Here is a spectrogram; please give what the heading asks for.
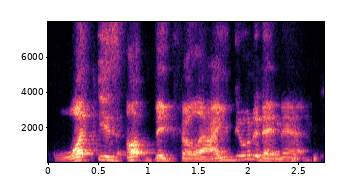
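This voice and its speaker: A man's voice: medium pitch, animated, moderate pace, fairly bright tone, slight background noise. A man hosting an interview podcast with an emphatic, theatrical delivery that draws out words like an announcer. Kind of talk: showy guest introduction and casual interview talk.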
